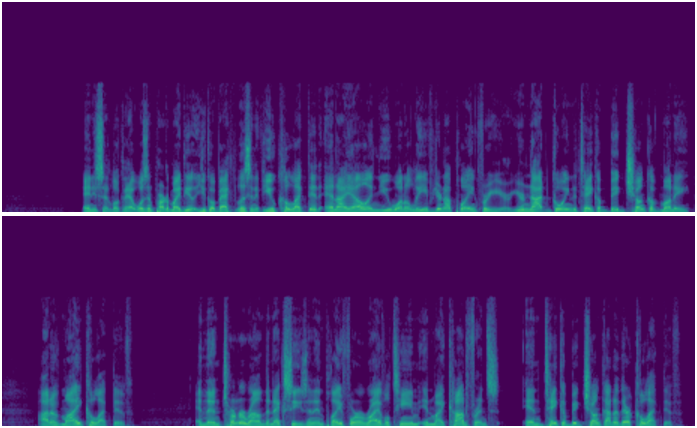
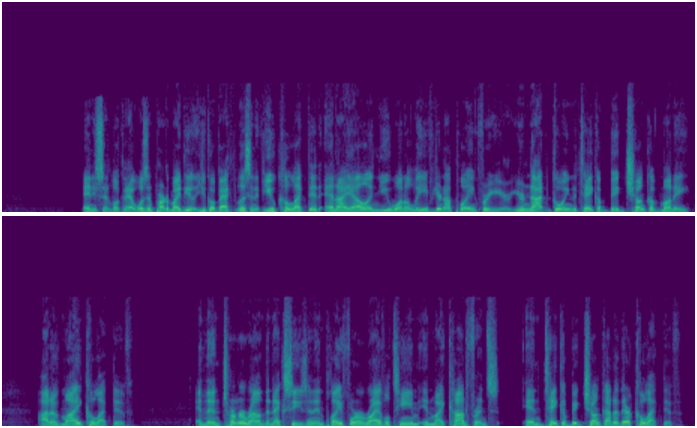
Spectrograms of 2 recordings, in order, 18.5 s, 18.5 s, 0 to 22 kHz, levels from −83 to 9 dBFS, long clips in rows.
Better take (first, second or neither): first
